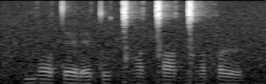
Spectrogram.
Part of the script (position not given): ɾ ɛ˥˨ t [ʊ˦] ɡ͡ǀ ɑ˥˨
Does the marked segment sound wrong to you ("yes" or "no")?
no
